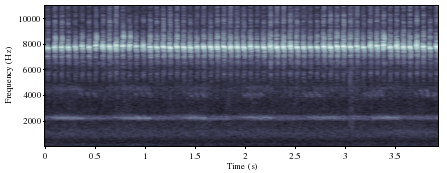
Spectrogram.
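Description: Crickets chirp in a fast, unbroken pulsing trill, high-pitched and steady throughout, with a faint hiss of night ambience beneath and no voices.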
